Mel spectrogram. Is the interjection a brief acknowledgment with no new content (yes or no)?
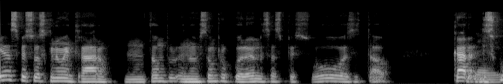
yes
